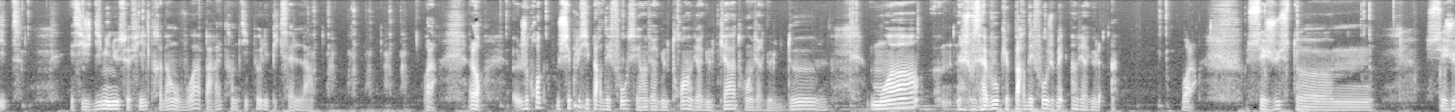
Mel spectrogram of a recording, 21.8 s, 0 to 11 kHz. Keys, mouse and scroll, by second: 0.3-1.1 drag, 2.0 click, 4.2 middle click, 4.5 middle click, 4.8 middle click, 5.1 middle click, 5.4 middle click, 5.6 middle click, 7.5 click, 9.2 click, 12.7 click, 17.3 click, 18.0 middle click, 18.4 middle click, 18.8 middle click, 19.1 middle click, 19.4 middle click, 20.3 click.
